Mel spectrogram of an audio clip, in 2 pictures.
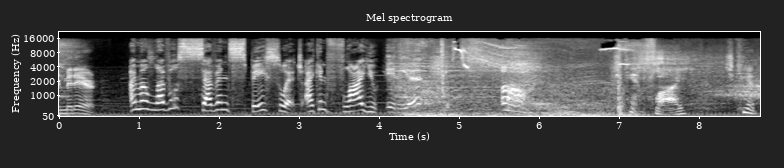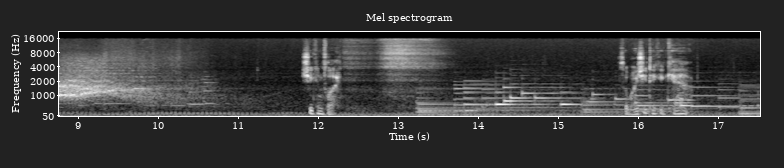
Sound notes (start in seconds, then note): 12.4 sighs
